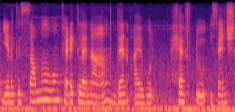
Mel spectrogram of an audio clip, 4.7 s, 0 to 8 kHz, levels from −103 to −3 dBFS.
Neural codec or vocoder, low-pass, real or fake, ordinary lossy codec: none; 7.2 kHz; real; none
